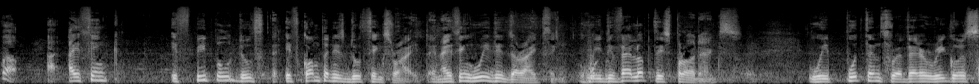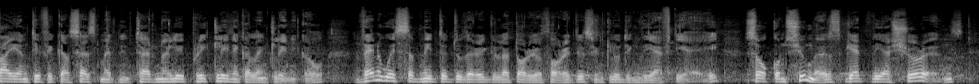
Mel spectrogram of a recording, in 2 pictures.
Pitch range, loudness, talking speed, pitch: 120-150 Hz, -18 LUFS, 155 wpm, 130 Hz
